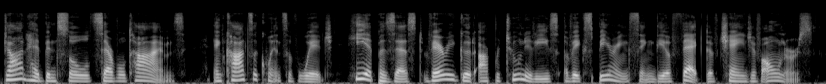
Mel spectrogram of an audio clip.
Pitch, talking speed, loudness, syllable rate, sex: 160 Hz, 175 wpm, -20 LUFS, 5.6 syllables/s, female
